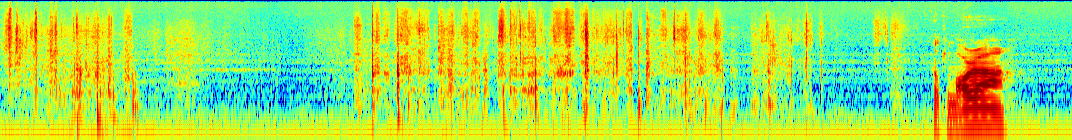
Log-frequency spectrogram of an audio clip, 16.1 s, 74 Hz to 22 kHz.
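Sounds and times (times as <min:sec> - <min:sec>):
plastic bags rustling: 0:00.0 - 0:02.1, 0:05.3 - 0:12.5
steady low hum: 0:00.0 - 0:16.0.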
